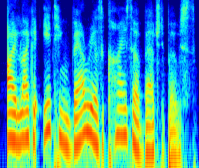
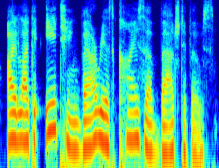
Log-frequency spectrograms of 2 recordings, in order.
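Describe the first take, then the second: Both takes have the same delivery.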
